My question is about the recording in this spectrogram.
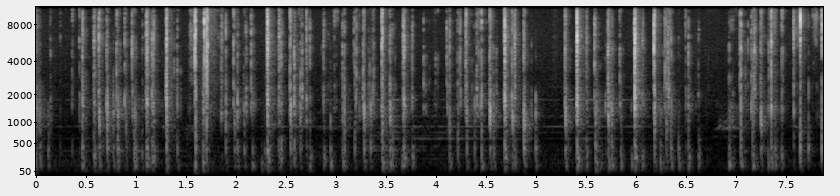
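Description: Rapid typing on a computer keyboard while writing a reply to a professor: dense, uneven bursts of crisp key clicks running throughout, broken by only brief pauses, fairly loud and without speech.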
